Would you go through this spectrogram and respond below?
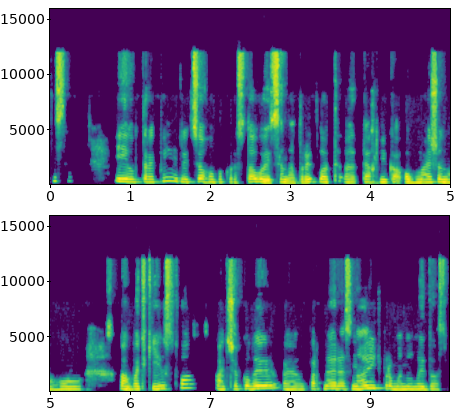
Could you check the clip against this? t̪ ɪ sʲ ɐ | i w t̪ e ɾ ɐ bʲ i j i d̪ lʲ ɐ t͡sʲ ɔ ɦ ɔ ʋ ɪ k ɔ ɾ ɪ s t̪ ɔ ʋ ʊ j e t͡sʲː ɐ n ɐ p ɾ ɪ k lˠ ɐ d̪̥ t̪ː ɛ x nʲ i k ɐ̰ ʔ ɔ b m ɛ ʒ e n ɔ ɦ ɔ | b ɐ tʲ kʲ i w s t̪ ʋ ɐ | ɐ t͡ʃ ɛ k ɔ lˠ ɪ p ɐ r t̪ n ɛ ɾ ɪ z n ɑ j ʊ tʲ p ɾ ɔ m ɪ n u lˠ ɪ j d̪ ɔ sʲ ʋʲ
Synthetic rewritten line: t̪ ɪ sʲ ɐ | i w t̪ e ɾ ɐ pʲ i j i d̪ lʲ ɐ t͡sʲ ɔ ɦ ɔ ʋ ɪ k ɔ ɾ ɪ s t̪ ɔ ʋ ʊ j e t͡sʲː ɐ n ɐ p ɾ ɪ k lˠ ɐ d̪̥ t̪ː ɛ x nʲ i k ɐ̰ ʔ ɔ b m ɛ ʒ e n ɔ ɦ ɔ | b ɐ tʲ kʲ i w s t̪ ʋ ɐ | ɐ t͡ʃ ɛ k ɔ lˠ ɪ p ɐ r t̪ n ɛ ɾ ɪ z n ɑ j ʊ tʲ p ɾ ɔ m ɪ n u lˠ ɪ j d̪ ɔ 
